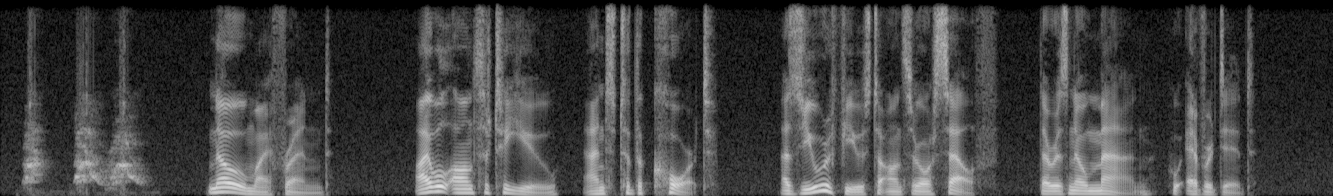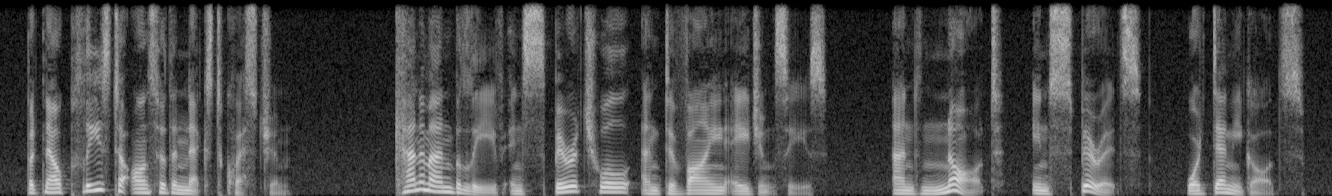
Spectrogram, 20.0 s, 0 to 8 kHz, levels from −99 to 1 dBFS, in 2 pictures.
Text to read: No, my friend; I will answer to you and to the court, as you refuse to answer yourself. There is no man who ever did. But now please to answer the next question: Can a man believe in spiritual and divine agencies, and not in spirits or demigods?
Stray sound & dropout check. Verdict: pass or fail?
fail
